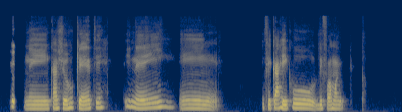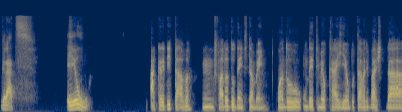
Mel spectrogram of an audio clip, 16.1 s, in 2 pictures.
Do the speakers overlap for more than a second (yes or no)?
no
